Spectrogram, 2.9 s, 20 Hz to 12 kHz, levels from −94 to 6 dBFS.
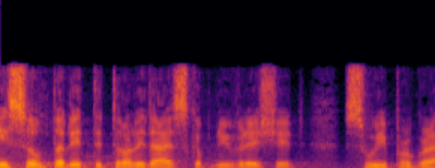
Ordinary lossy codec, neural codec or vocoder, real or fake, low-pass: MP3, 64 kbps; codec, 16 kHz, 0.4 kbps, LongCat-Audio-Codec; fake; 7.2 kHz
